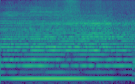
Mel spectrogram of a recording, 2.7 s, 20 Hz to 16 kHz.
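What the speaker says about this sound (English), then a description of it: "it's 3 duduks, and it is an ornamented legato, which sounds like this" Three duduks play an ornamented legato phrase from a sampled sound set, a single reedy, sustained note swelling and held with slight ornaments before easing off near the end.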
